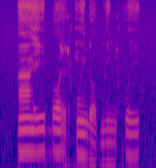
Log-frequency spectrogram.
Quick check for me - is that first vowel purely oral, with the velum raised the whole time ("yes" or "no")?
no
